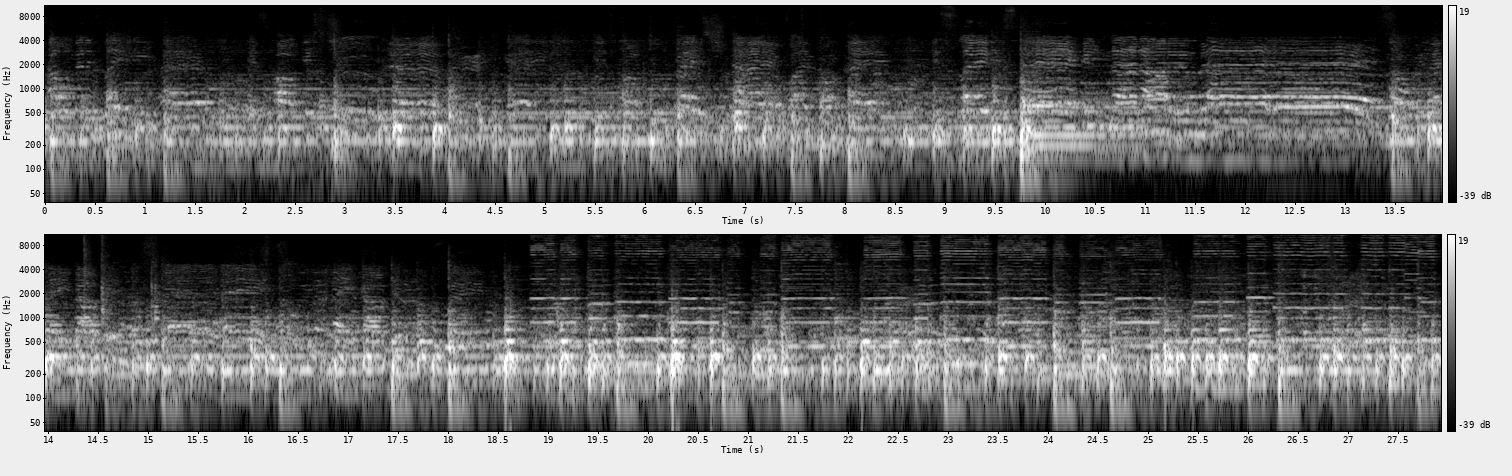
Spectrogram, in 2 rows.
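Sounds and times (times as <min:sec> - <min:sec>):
folk band with guitar and drums: 0:00.0 - 0:27.9
voices singing together: 0:00.0 - 0:27.9
live band music: 0:18.0 - 0:27.9.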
